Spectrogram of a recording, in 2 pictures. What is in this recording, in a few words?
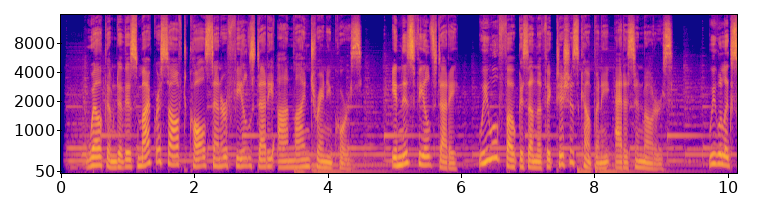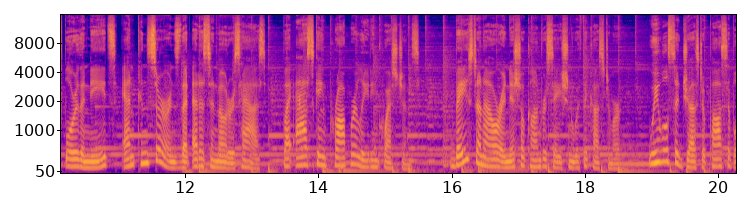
Instructional eLearning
